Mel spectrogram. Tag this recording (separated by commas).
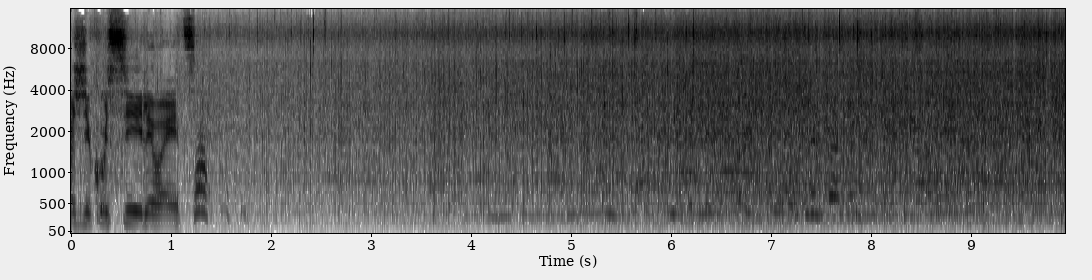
Raindrop, Rain on surface, Rain, raining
